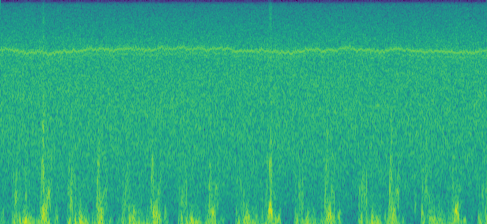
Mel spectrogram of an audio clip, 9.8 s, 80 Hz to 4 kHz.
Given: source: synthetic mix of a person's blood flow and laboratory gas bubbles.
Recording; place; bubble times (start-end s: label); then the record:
Doppler ultrasound of blood flow; precordium
8.29-8.34 s: bubbles
From the record:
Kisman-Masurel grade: 122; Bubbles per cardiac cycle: 1 to 2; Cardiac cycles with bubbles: 10 to 50%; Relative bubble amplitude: moderate (0.250 to 0.450); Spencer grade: 2 (many but less than half of the cardiac periods contain bubble signals, singularly or in groups); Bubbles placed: only in the low amplitude regions of the cardiac cycle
